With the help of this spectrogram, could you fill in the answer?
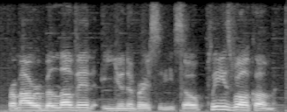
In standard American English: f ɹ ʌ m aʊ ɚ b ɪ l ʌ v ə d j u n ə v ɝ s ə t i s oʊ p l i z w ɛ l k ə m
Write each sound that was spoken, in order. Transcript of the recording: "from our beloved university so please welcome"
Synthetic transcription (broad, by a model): f ɹ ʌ m aʊ ɚ b ɪ l ʌ v ə d j u n ə v ɝ s ə t i s oʊ p l i z w ɛ l k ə m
